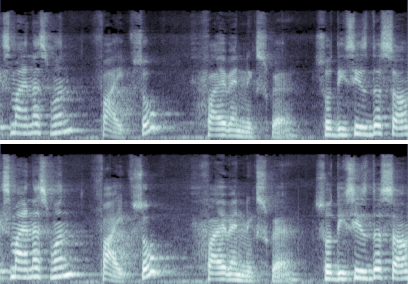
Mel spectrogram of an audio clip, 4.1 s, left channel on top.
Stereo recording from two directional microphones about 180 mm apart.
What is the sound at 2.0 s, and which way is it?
Speech, 15° left (ahead or behind).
